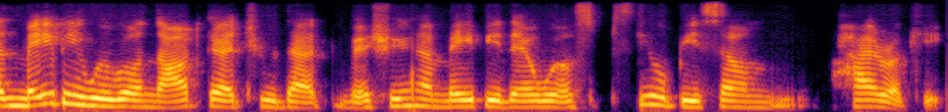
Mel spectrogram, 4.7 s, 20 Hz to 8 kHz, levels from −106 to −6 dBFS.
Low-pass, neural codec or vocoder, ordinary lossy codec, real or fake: 7.2 kHz; codec, 24 kHz, 3.1 kbps, DualCodec; Opus, 64 kbps; fake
